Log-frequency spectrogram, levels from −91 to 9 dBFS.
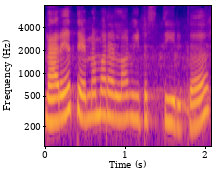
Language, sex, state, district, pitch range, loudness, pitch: Tamil, female, Tamil Nadu, Namakkal, 235-275 Hz, -15 LUFS, 255 Hz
